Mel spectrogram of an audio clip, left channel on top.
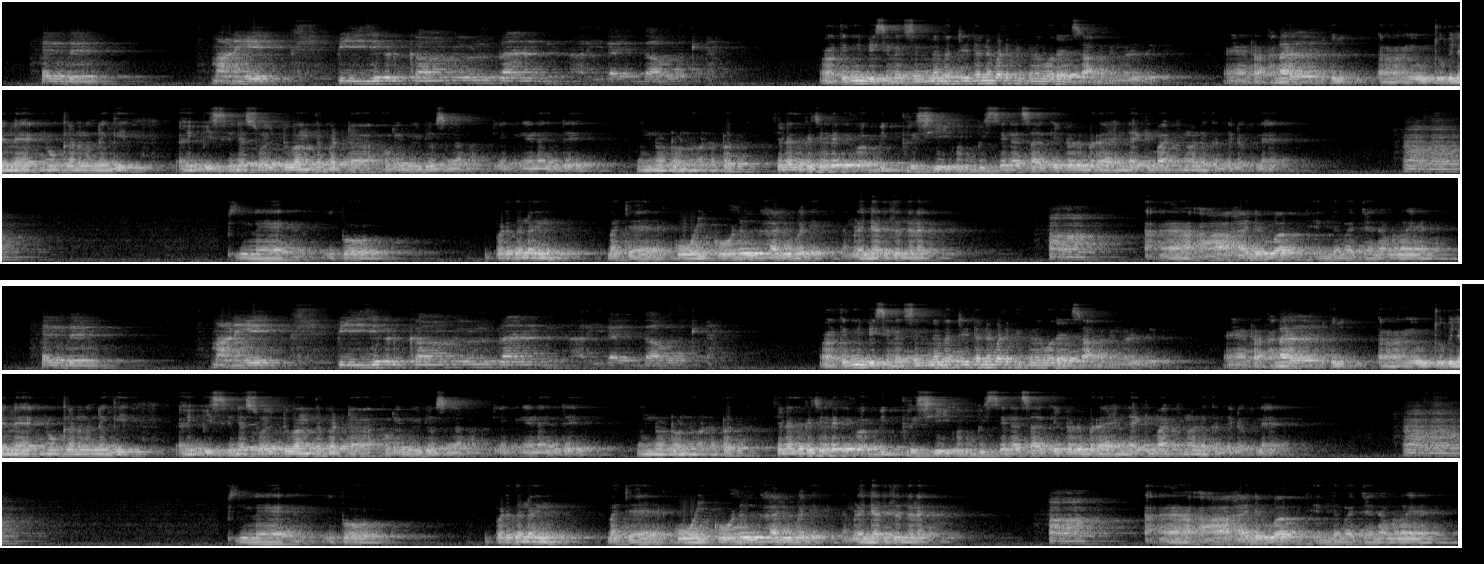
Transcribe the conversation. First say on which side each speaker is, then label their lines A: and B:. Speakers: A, on the right; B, on the right.
A: എന്ത്? മാണെങ്കി - പി. ജി കടുക്കാ പ്ലൻ ഉണ്ട്, അറിയില്ല എന്താവന്നൊക്കെ.
B: ആഹാ പിന്നെ ഈ ബിസിനസിനെ- പറ്റിറ്റെന്നെ പഠിപ്പിക്ക്ണ കൊറേ സ്ഥപനങ്ങൾണ്ട്. ആഹാ പ്പ അല്ല
A: അതെ
B: ഞമ്മള്പ്പോ ഇ... യൂട്യൂബിലെന്നെ നോക്കാണ്ന്ന്ണ്ടെങ്കി- <inaudible> ബിസിനസു ആയിട്ട് ബന്ധപ്പെട്ട കൊറേ വീഡിയോസ് കാണാൻ പറ്റും എങ്ങനെയാണ് അയിന്റെ- മുന്നോട്ട് കൊണ്ട്പോണ്ട് ഇപ്പോ ചിലരൊക്കെ ചെയ്‌- അല്ല ഇപ്പോ കൃഷി ഒരു ബിസിനസ് ആക്കിട്ട് ഒരു ബ്രാന്റായിട്ട് മാറ്റുന്നലോക്കെ ഉണ്ടല്ലോലേ?
A: ആഹാ ആഹാ... ! <inaudible>
B: പിന്നെ ഇപ്പോ ഇപ്പടുത്തണ്ടായിരുന്നു, മറ്റേ കോഴിക്കോട് ഹലൂവ ല്ലേ നമ്മളെല്ലാരും തിന്നണേ,
A: ആഹ് ആഹ്
B: ആഹാ ആഹാ ആഹലുവ എന്ത് മറ്റേ നമ്മളെ-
